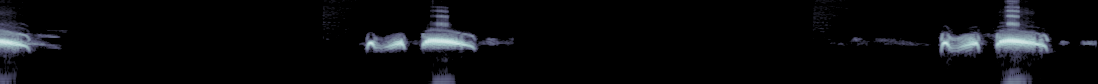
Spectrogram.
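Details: Spotted dove coos meant to lure a rival, driving and calling notes; phrases of a brief hooked note plus long falling coo recur roughly every six seconds across long silent gaps.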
